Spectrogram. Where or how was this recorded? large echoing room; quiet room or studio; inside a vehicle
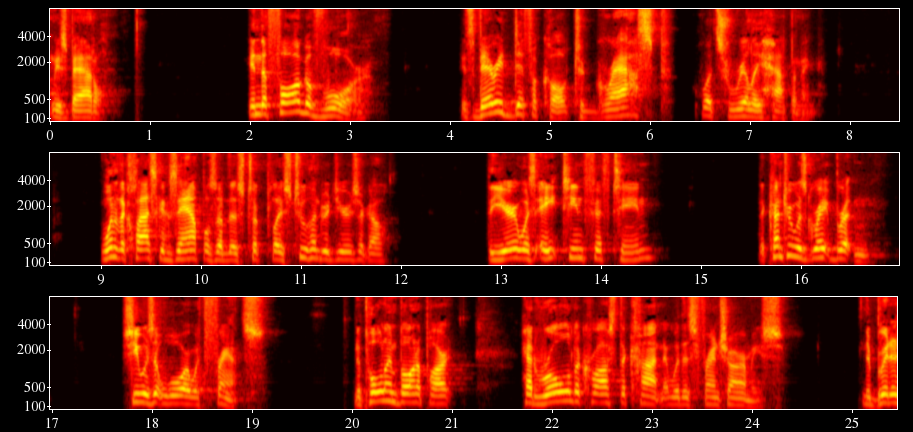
large echoing room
